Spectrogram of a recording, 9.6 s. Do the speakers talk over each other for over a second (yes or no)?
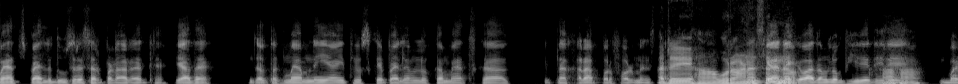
no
